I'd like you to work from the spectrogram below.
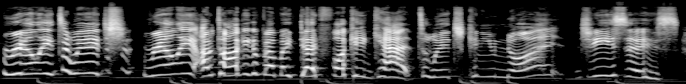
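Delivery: indignant rant. Real, not acted. To Twitch and Bezos about her grief, an indignant loud rant. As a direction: tell Twitch off, fed up. Ranting at Twitch over monetization.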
